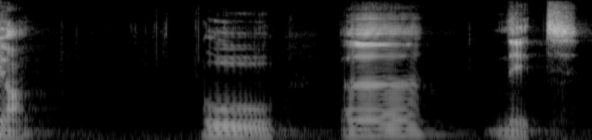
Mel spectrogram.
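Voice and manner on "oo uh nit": "O an it" in three separate drawn-out pieces, oo, uh, nit; sound by sound. Shown as a demonstration. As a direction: break "O an it" slowly into oo... uh... nit. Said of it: "Vai ficar alguma coisa assim". ("O an it" separado devagar, som por som: u... ã... nit)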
